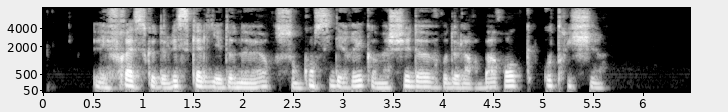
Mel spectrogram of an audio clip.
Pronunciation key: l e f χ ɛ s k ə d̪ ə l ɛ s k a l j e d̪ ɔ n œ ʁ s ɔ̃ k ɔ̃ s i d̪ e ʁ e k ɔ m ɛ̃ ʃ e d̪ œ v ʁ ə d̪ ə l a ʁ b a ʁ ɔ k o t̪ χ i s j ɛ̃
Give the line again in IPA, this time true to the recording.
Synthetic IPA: l e f χ ɛ s k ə d̪ ə l ɛ s k a l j e d̪ ɔ n œ ʁ s ɔ̃ k ɔ̃ s i d̪ e ʁ e k ɔ m ɛ̃ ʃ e d̪ œ v ʁ ə d̪ ə l a ʁ b a ʁ ɔ k o t̪ χ i ʃ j ɛ̃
